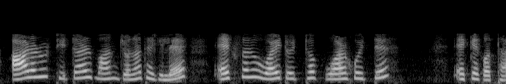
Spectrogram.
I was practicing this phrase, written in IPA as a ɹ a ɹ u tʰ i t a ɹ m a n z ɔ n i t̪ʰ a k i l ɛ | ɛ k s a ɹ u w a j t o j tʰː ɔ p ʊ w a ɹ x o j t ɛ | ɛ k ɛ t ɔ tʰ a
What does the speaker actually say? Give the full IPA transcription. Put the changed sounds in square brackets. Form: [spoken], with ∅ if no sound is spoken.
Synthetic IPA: a ɹ a ɹ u tʰ i t a ɹ m a n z ɔ n [a] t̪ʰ a k i l ɛ | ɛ k s a ɹ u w a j t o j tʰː ɔ p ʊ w a ɹ x o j t ɛ | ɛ k ɛ [k] ɔ tʰ a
